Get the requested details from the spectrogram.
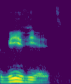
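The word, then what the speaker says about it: Weaviate: uh that's that's what we do also it's pronounced weate um okay yeah so that is uh that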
